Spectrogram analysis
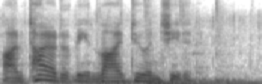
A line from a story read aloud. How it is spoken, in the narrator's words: Dugan snarled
